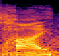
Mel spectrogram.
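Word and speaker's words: hej: in Northern Sweden Peg hello pronounces hi one of the easy words in Swedish yeah hi just spelled differently yeah well that makes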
